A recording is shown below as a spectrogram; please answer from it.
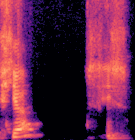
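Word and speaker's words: vierzig: এই যে ফিয়া শীষ, ফিয়া শীষ, ফিয়া শীষে 40।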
